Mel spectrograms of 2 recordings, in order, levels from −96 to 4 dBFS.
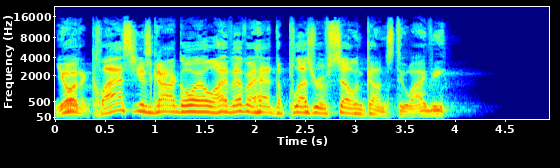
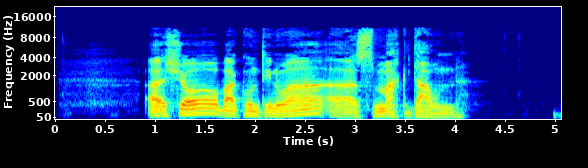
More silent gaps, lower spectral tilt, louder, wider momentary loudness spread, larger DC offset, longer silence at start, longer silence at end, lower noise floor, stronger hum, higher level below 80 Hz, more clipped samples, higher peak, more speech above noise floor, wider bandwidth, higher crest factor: neither; about the same, -4 dB/octave vs -5 dB/octave; first, -17 LUFS vs -25 LUFS; second, 6 LU vs 9 LU; neither; second, 0 s vs 0.95 s; about the same, 1.05 s vs 1 s; second, -64 dBFS vs -81 dBFS; neither; second, -60 dBFS vs -50 dBFS; neither; first, -2 dBFS vs -8 dBFS; second, 47 dB vs 57 dB; first, 16 kHz vs 11.5 kHz; about the same, 16 dB vs 18 dB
